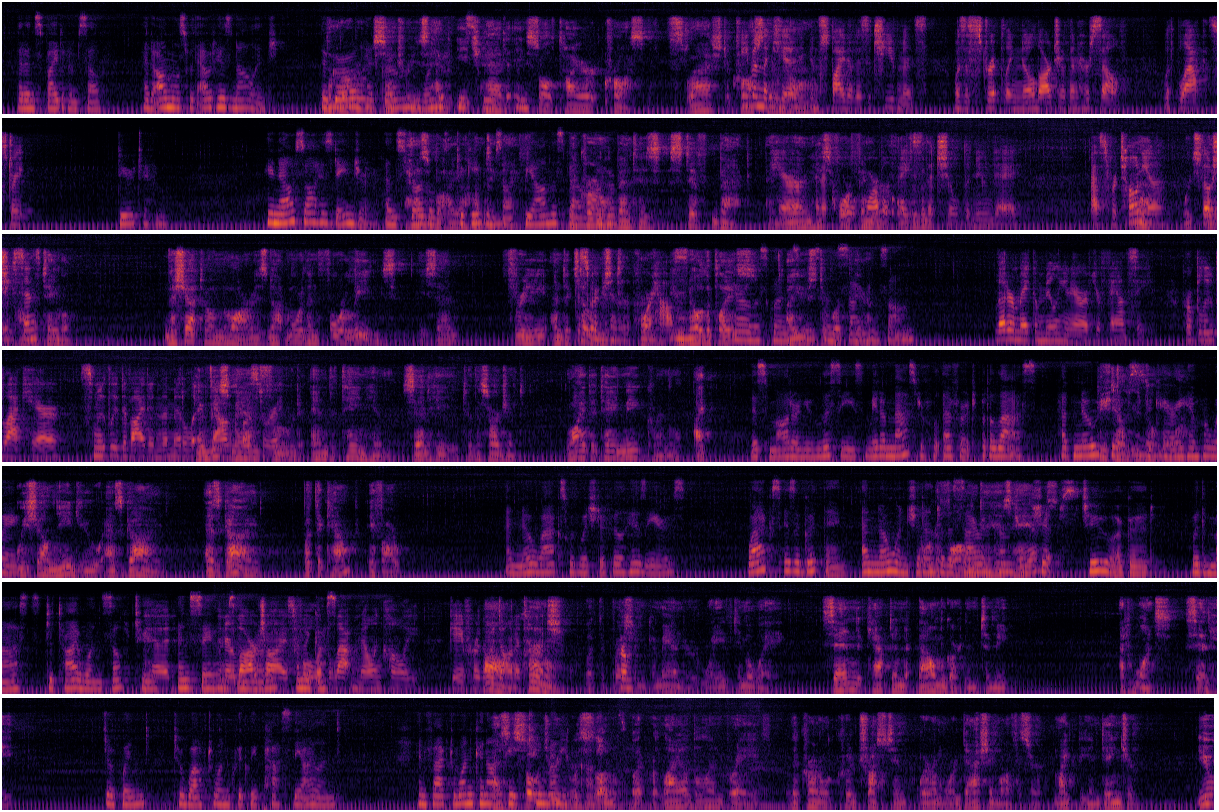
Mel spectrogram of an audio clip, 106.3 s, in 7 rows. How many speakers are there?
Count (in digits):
3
